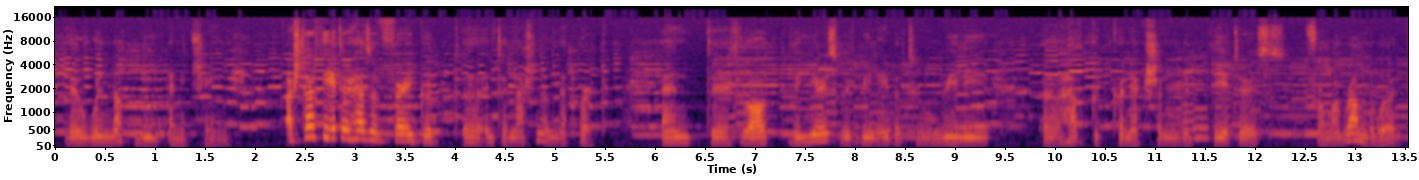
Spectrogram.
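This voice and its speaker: A woman theatre director talking earnestly in an interview, pausing often with fillers. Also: low voice. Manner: earnest, halting with frequent fillers. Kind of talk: documentary interview.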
